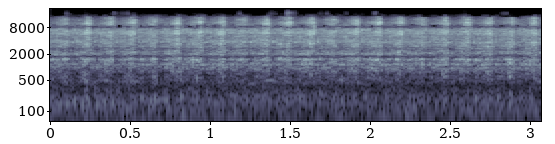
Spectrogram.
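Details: Hyundai i20 flood-damaged engine, hydrolocked, won't start: fast, even starter whirr with no firing, three to four beats a second, cranked with spark plugs removed to clear water; hydrolocked engine.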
